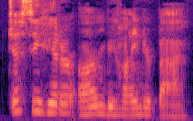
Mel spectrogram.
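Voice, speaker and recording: A woman reading a children's picture book aloud in an expressive, animated way, with casual asides. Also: fairly low pitch, normal speed. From Canada. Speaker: storytime reader.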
